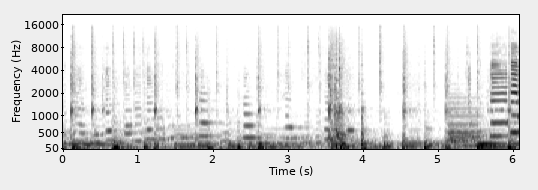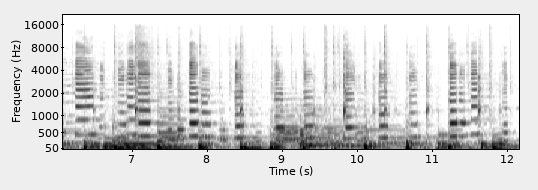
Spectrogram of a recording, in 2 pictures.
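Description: A jazz band playing: a saxophone carries the melody over a plucked double bass walking in the low register, with a drum kit and cymbals.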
